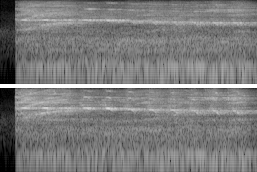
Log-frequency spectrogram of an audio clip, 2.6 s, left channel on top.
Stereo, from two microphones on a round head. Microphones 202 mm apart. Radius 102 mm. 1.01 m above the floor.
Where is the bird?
45° right (ahead or behind), 1.2 m.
